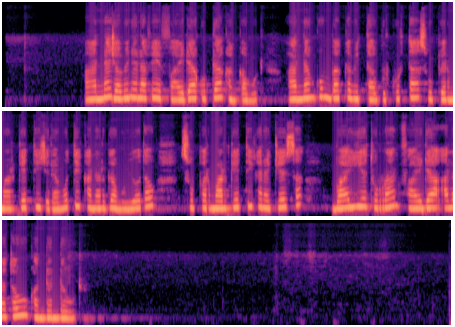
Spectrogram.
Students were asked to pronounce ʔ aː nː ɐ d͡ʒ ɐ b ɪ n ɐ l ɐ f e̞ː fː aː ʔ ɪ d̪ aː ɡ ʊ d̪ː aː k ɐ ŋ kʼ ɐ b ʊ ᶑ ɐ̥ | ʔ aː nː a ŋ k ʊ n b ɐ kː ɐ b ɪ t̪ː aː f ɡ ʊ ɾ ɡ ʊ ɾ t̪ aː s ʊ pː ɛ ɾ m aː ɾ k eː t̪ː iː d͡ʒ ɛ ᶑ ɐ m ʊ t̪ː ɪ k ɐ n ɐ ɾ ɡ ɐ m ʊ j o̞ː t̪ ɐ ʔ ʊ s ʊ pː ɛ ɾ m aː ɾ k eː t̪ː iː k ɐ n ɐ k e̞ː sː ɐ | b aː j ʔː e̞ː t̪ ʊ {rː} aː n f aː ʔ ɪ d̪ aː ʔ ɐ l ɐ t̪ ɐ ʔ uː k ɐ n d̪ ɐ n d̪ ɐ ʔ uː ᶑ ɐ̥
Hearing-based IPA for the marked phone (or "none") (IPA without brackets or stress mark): rː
